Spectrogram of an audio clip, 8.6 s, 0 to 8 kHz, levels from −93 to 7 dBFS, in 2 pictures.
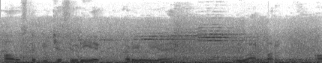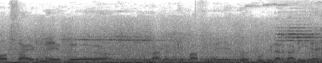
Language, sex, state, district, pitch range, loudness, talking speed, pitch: Hindi, male, Maharashtra, Mumbai Suburban, 105-120 Hz, -13 LUFS, 160 wpm, 110 Hz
